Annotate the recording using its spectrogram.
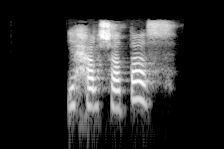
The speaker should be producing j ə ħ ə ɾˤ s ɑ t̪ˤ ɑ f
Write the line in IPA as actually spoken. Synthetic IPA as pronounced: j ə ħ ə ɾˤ ʃ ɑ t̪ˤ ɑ s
